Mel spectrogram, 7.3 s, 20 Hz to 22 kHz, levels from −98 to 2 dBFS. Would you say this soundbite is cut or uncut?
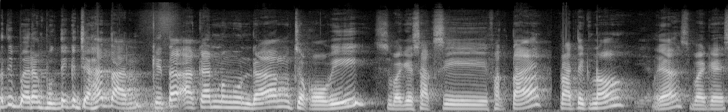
cut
